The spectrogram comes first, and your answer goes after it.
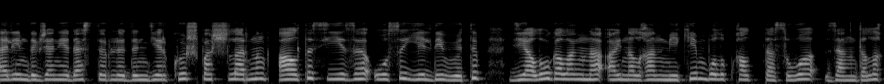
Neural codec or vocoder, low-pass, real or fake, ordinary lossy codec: none; 7.2 kHz; real; none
